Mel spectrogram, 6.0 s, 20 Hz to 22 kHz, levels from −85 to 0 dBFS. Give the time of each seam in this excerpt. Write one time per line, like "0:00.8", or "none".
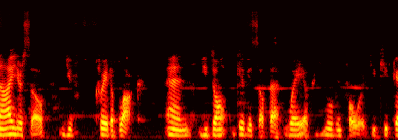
0:00.9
